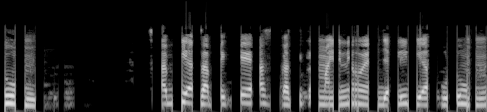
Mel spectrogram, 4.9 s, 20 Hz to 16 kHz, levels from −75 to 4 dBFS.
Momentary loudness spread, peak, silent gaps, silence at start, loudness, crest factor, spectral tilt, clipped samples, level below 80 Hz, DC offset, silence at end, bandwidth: 6 LU; 0 dBFS; 0.76-0.84 s, 0.94-1.03 s, 1.10-1.23 s, 1.35-1.44 s, 1.54-1.61 s; 0.05 s; -16 LUFS; 16 dB; -5 dB/octave; under 0.1%; -48 dBFS; under 0.1%; 0 s; 7.8 kHz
